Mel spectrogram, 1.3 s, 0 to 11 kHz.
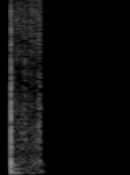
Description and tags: writing-chalk-oneshot-02
01.24.17: Cut up samples of writing with chalk on a blackboard.
blackboard, chalk, chalkboard, class, draw, drawing, motion, school, teacher, text, write, writing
